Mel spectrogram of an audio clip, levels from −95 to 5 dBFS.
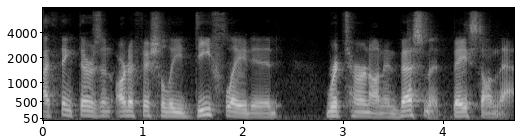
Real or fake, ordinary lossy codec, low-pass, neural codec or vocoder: fake; AAC, 48 kbps; 7.2 kHz; codec, 16 kHz, 0.9 kbps, LongCat-Audio-Codec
